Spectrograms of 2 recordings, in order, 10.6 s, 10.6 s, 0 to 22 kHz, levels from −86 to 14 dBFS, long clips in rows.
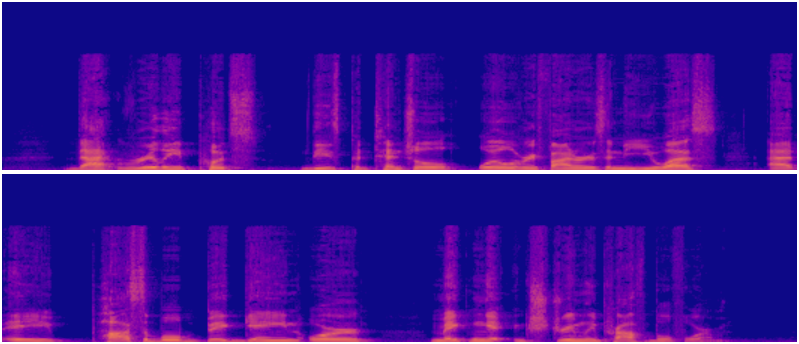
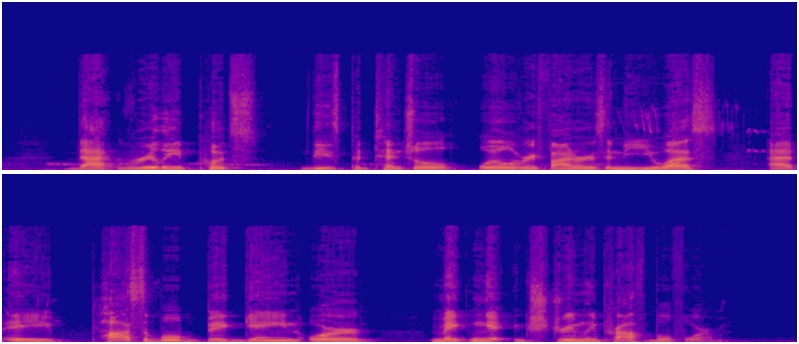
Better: first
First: none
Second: animal sounds; faint; until 6.5 s; 30 dB below the speech

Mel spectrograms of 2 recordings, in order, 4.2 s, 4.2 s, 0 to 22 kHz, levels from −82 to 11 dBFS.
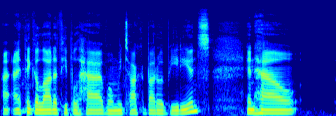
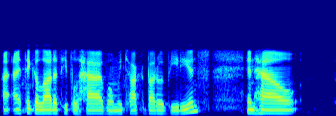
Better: first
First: none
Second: phone-call audio; nothing above 3.5 kHz

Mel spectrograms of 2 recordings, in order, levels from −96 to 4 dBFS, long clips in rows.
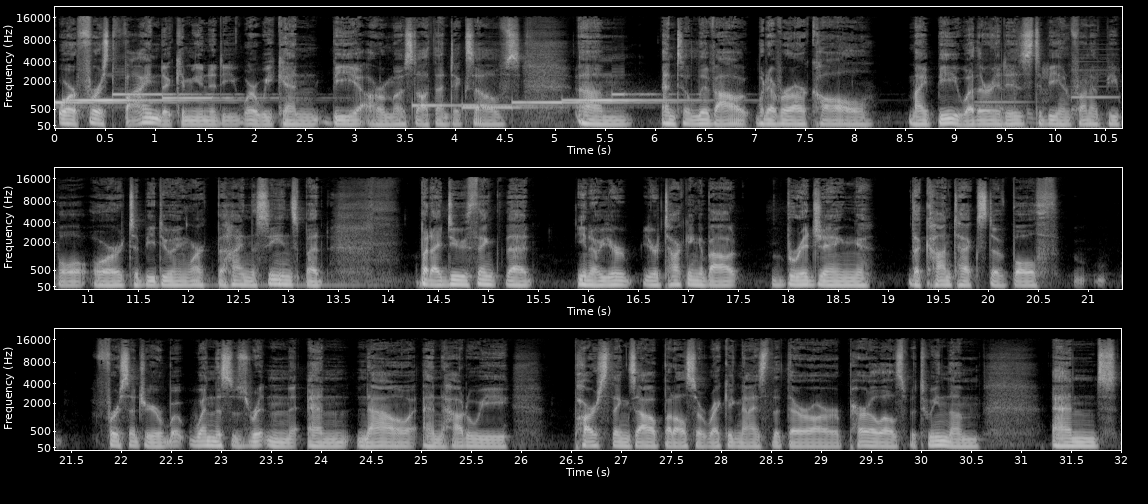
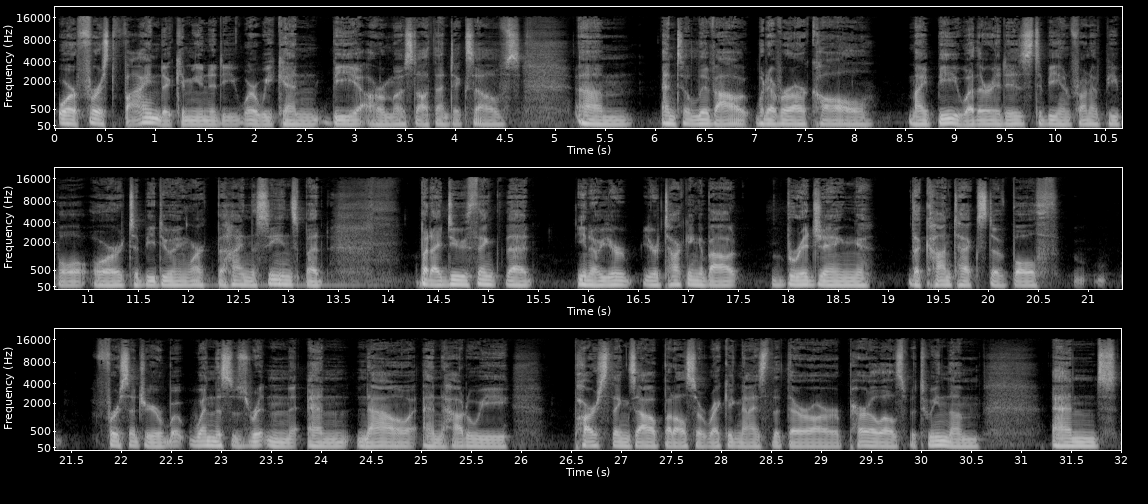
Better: second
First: alarms or sirens; loud; until 11 s; 3 dB below the speech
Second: none

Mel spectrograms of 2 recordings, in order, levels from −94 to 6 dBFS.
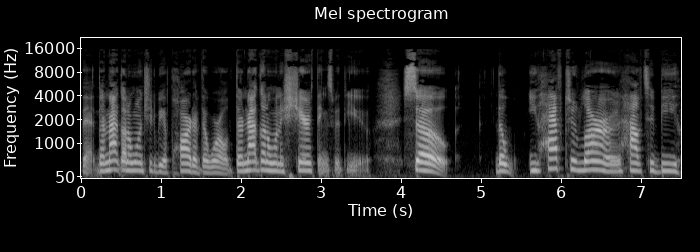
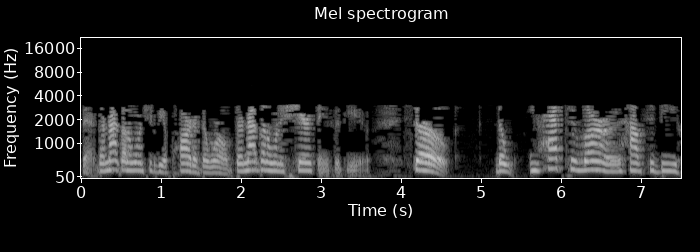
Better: first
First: none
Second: garbled, watery; badly; nothing above 3 kHz

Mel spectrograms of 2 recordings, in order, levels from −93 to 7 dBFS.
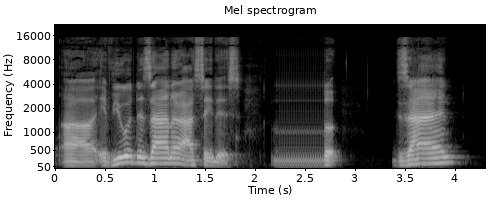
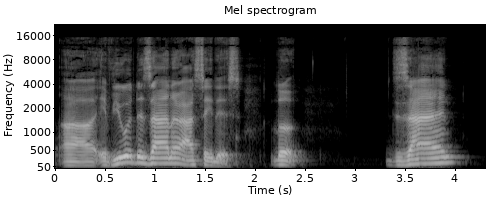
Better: second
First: audio freezing; at 2 s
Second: none

